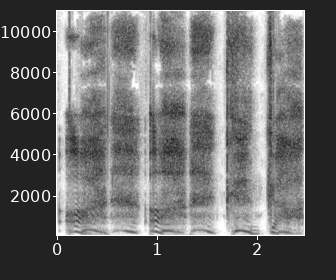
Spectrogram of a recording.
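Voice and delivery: rising moans. Acted. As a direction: let the pleasure break through every word. Climax moaning.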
